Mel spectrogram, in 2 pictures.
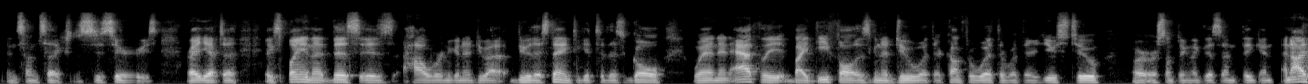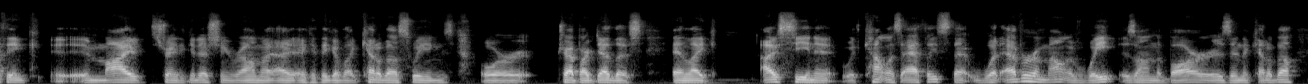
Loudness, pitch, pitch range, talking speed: -20 LUFS, 95 Hz, 90-100 Hz, 215 wpm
